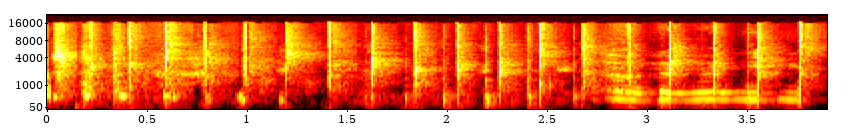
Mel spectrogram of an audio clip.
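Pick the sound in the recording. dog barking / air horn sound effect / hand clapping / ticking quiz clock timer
hand clapping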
